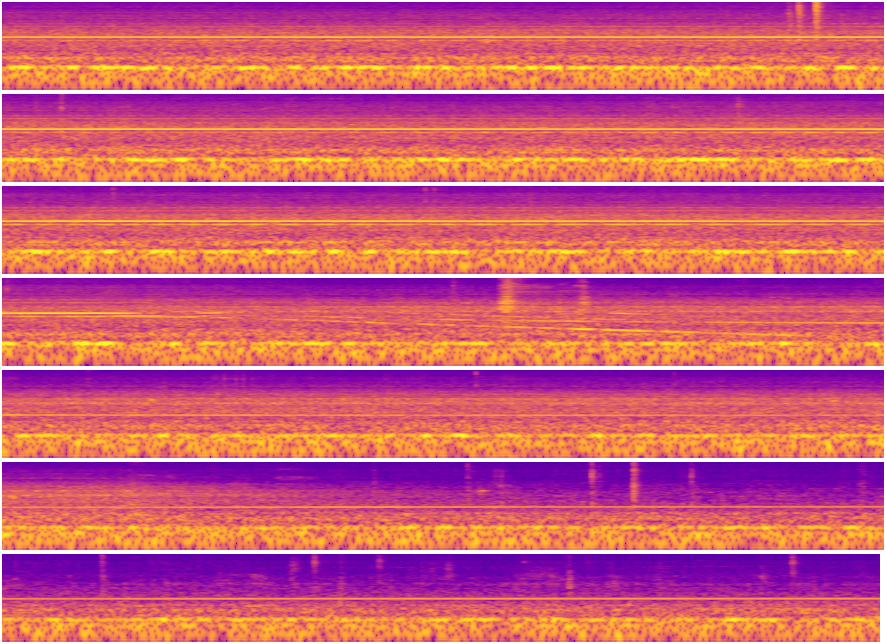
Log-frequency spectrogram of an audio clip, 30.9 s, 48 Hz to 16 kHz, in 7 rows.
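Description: Saab 340B+ GE CT7 turboprop engine running on the ground: a steady low drone with a high turbine whine that glides down in pitch about halfway through and then holds at the lower pitch.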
